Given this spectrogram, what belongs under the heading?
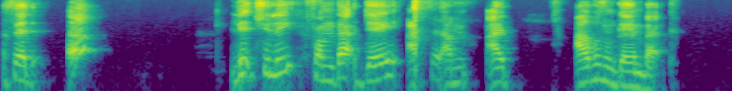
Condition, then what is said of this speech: Stuttering. So it basically, it makes me control how I talk so that my bar doesn't get caught on my teeth.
